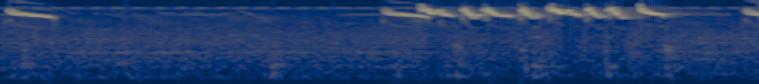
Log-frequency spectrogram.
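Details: Japanese white-eye song for daily training of caged birds: one high descending whistle, a long silence, then a burst of quick, bright twittered notes repeated in a tight series.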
